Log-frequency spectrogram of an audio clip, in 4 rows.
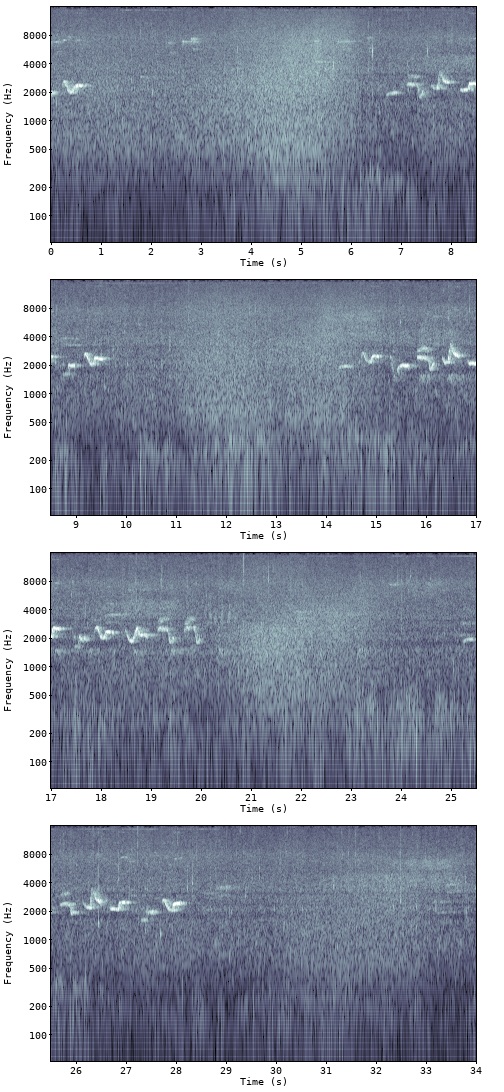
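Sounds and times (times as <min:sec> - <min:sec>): sea waves washing: 0:00.0 - 0:34.0
songbird whistling: 0:14.3 - 0:20.1.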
